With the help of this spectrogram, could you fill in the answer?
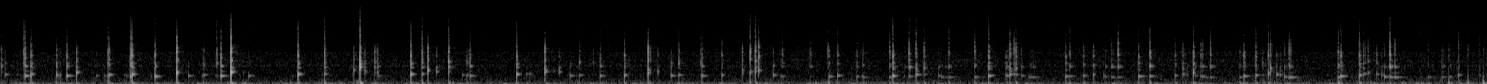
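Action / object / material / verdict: tap / metal tin lid with clear plastic window / metal, plastic / none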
